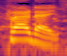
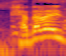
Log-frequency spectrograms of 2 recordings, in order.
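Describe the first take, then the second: First: The first word is pronounced 'fried', with the r. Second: The first word is pronounced 'feda', without the r. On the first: The speaker calls it right. "ওটা ফ্রাইড rice" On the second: The speaker calls it wrong. "ফেদা rice না"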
